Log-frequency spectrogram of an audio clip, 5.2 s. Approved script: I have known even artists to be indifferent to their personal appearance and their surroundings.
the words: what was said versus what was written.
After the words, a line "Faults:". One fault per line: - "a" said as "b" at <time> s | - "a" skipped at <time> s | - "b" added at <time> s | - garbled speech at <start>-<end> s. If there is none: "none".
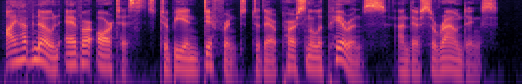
I have known ever artists to be indifferent to their personal appearance and their surroundings.
Faults:
- "even" said as "ever" at 0.6 s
